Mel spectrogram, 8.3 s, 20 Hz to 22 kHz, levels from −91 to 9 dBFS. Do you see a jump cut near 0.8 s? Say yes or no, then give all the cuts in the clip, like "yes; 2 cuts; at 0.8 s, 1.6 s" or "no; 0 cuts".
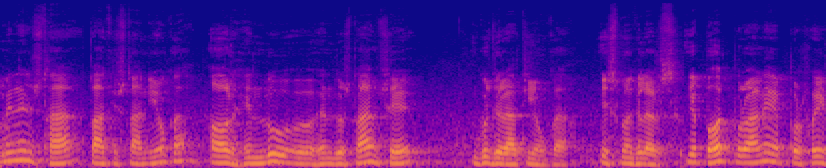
yes; 3 cuts; at 0.8 s, 2.0 s, 6.7 s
